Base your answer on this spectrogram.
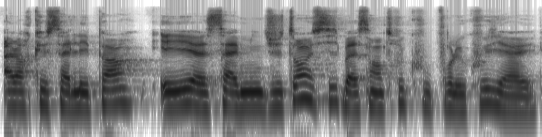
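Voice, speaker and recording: A woman's voice: low voice, steady tone, quick pace, a little mellow. A young woman in casual conversation, talking with many fillers and restarts. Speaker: co-host. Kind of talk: casual chat.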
